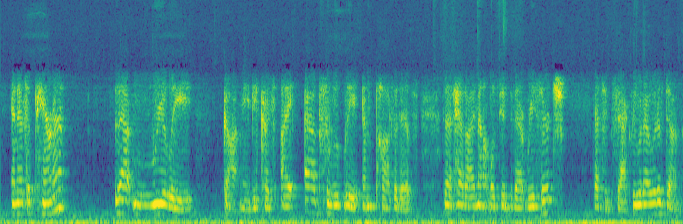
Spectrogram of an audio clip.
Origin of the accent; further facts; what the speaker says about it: Minnesota, United States; I'm from Minnesota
